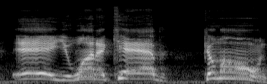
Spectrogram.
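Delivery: New York accent, drawn out. Showing how people talk in New York City: New York City accent. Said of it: "this is how they talk in New York City".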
